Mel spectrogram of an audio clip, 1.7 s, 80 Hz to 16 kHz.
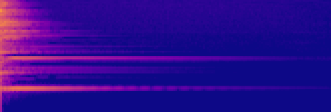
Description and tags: Agogo Bell Low Velocity11
This pack is a set of samples of a pair of low and high and pitched latin Agogo bell auxilliary percussion instruments. Each bell has been sampled in 20 different volumes progressing from soft to loud. Enjoy!
bells, cha-cha, hit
